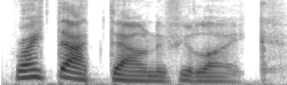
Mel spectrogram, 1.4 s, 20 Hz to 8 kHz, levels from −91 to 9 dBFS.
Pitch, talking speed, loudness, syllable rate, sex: 140 Hz, 250 wpm, -20 LUFS, 5.4 syllables/s, male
